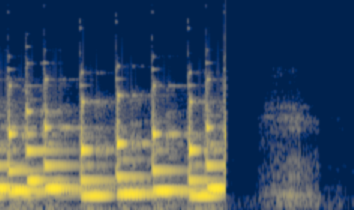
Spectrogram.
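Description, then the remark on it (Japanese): A gentle electronic alarm melody from a countdown timer app plays a quick run of bright, chiming notes for about two seconds, clear, then cuts off, leaving only a faint, soft murmur. “そして、ああ、優しい感じですね。なんか鳥が飛んできそうなメロディーですね。”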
